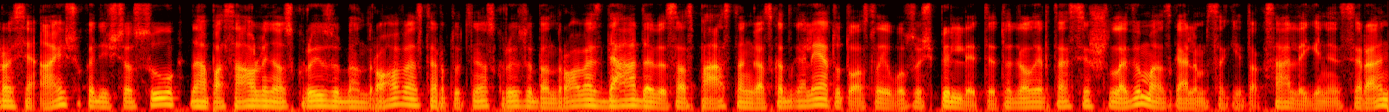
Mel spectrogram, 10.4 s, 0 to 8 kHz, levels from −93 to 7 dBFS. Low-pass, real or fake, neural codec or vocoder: 7.2 kHz; real; none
